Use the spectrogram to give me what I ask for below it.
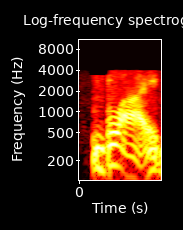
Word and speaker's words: Bly: And pronounce the last name again. – Bly, B-L-Y, which actually means Bly.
